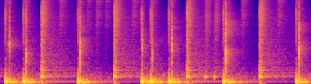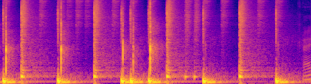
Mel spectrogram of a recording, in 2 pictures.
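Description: A basic looped drum beat plays on its own: punchy kick and snare hits in a steady pattern with ticking hi-hats between them, loud and close, repeating evenly with a fill.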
